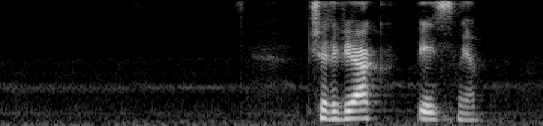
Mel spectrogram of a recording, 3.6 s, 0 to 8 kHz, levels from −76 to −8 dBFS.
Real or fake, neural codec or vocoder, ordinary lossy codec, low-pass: fake; codec, 16 kHz, 2 kbps, FunCodec, trained on Chinese and English, 25 frames a second; none; none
